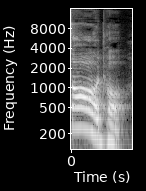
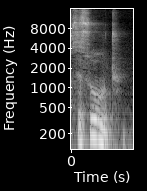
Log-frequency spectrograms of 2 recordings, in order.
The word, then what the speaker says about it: Sesotho: It says Sotho, but it's pronounced Sesotho. Do you get what I'm saying? Sotho. When I when I see I'm seeing Sotho, but they're saying no, it's Sesotho.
